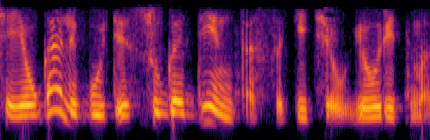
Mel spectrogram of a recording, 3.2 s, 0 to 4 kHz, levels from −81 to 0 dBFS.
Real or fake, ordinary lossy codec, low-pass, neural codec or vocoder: real; MP3, 32 kbps; 3.6 kHz; none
